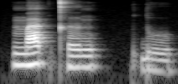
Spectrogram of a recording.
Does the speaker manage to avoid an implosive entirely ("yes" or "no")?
no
